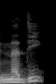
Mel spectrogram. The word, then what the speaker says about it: Nadi: de l'esprit et là nodi nodii comme ils disent hein les les petits a sont sont prononcés un peu haut c'est Nadi comme on dit c'est le fleuve mais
